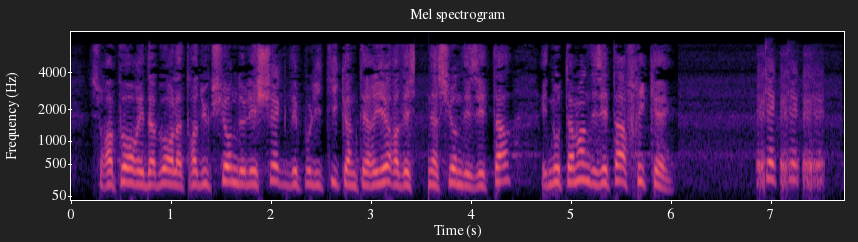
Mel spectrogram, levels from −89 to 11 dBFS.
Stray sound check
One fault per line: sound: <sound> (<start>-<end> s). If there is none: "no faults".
sound: dropout (3.4-3.6 s)
sound: laugh (6.8-7.5 s)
